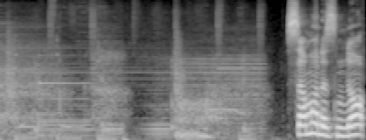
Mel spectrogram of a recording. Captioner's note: moans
